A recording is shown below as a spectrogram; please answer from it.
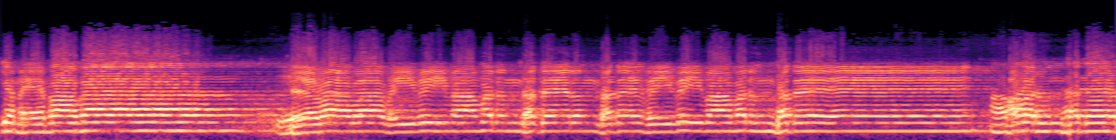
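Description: Male voices reciting Vedic chant (Veda parayanam) on a steady, near-monotone pitch. Long vowels are held for more than a second at a time, with a short break and an upward swoop in pitch about two seconds in.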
